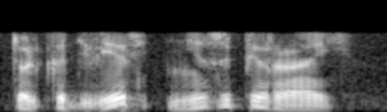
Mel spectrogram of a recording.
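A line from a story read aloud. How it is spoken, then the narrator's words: Whispered. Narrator (Russian): шепнул Кацуба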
